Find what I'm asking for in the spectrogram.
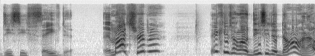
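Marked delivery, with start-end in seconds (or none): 1.5-4.6 high, disbelieving am I tripping; baffled at what everyone says; incredulous. Real, not acted. Disbelief at comments.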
